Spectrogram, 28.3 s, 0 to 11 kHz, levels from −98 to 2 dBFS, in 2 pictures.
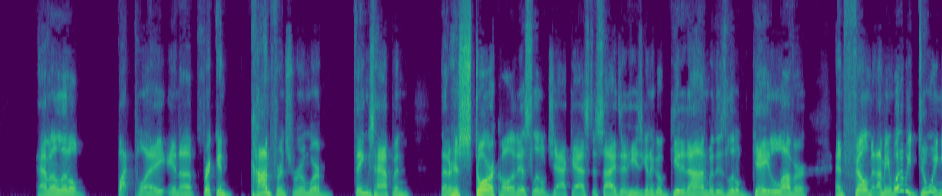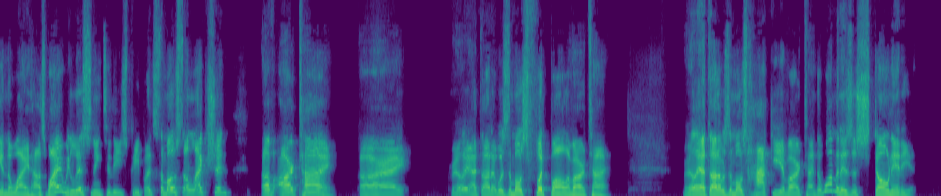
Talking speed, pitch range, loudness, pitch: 195 wpm, 150-205 Hz, -27 LUFS, 170 Hz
